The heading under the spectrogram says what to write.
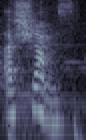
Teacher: ke saling berpengaruh secara total secara keseluruhan contohnya ada kata as-syams kata as-syams tersebut kita lafalkan dengan menghilangkan total huruf lam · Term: asimilasi total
